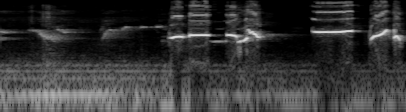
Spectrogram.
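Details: Oriental magpie-robin song meant to prompt a reply from a less aggressive bird: a handful of clear, drawn-out whistled notes, spaced unevenly, over a low background hum.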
